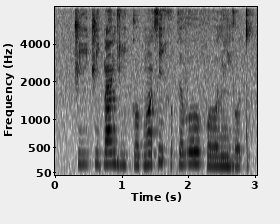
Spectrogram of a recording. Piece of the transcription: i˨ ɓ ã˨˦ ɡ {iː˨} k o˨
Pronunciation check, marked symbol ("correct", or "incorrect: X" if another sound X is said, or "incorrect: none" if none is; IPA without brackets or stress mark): correct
